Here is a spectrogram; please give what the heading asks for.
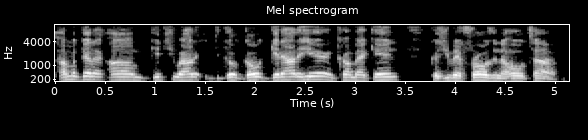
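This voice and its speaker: A man hosting a live stream, talking in a laid-back casual way and backing his guest up with steady agreement. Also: a little high, brisk.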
